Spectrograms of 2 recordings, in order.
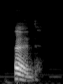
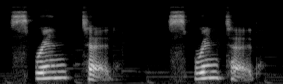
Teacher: You could think of it like a short i sound plus a d or the schwa sound plus d.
